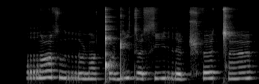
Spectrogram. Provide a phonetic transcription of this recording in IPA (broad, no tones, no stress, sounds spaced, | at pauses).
r ɑ̃ s u r o ɳ ɑ̃ ǃ o ɖ i d œ s i r ɛ ʈ͡ʂʰ œ ǀ œ̃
